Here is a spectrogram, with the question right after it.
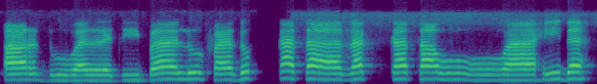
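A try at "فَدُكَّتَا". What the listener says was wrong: Ini da-nya ada titiknya apa enggak ya? Tadi bacanya faduk kata za, agak mungkin pengaruh dari sini nih. Keras, ayo ulang lagi. Faduk kata. Wa humilatil ardu wal jibalu fadukkata dakkata wahidah.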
